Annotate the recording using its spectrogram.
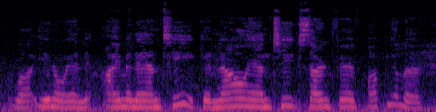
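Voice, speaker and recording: There is audible room echo as a woman with a fairly high voice talks at a moderate pace with fairly even intonation. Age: 90s. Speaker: host's elderly mother. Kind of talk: casual chat.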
